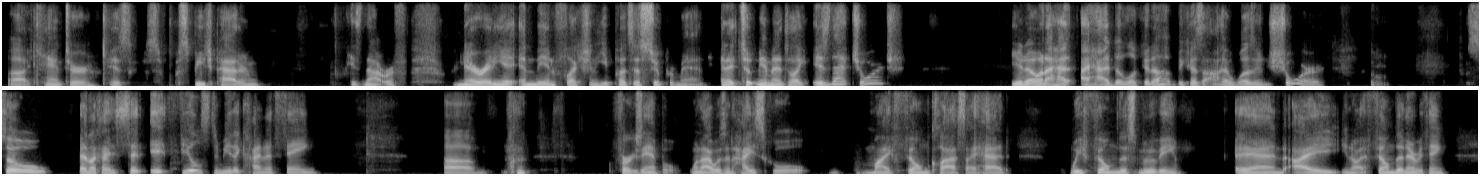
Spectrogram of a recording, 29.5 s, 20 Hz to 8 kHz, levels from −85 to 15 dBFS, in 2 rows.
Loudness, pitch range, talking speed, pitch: -18 LUFS, 110-155 Hz, 170 wpm, 125 Hz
